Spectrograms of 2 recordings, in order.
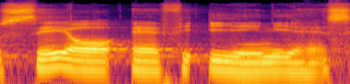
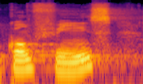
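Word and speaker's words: COFINS: correto comins eu pronuncio como acrônimo eu não digo c o f i n eu digo com fins acrônimo primeira maiúscula e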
